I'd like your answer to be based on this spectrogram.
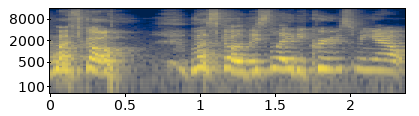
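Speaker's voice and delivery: mock panicked voice. Retelling how he reacts after she says he'll lose his arms and eyes, imitating panic. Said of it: "And he starts panicking".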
